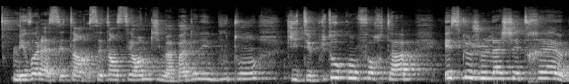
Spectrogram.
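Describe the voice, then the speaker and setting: A woman talks at a moderate pace in a high voice with ordinary pitch variation. The room echo is audible, and there is noticeable background noise. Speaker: beauty vlogger. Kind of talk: product review vlog. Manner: hesitant, many fillers.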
